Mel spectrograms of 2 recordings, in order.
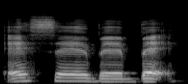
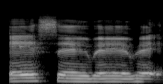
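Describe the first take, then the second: First: The B between vowels is a hard stop. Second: The B between vowels is a soft fricative. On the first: The speaker calls it wrong. "I didn't turn things fricative" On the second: The speaker calls it right. "So it should be"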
